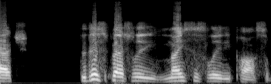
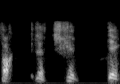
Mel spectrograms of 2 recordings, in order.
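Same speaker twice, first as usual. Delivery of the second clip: put-on angry mutter under breath, quieter; 7 dB quieter than usual. Retelling cursing while walking out the door: retelling muttering under breath. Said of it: "under my breath".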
